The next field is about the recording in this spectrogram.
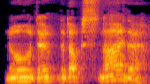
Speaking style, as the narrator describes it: replied the rat cheerfully

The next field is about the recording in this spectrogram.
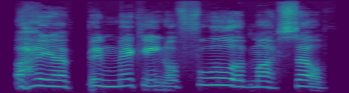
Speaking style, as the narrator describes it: he gasped

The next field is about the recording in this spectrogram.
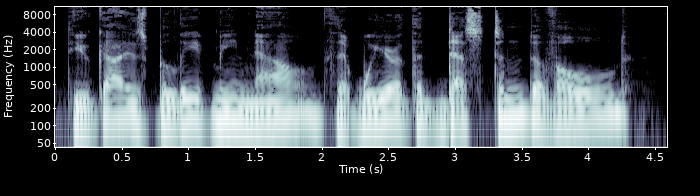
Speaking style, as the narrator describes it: Dega asked

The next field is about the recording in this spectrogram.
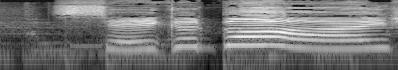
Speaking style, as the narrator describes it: she said cheerfully

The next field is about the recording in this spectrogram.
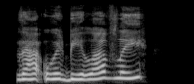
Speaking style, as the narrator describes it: I called, trying to stifle a moan

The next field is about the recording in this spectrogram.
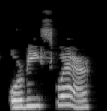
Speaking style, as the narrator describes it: Bradley called after him

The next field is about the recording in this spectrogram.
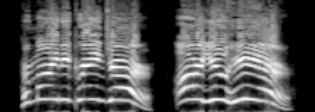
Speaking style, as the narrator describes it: shouted as loudly as he could

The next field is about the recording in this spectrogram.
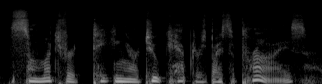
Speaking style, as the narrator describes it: Liana muttered

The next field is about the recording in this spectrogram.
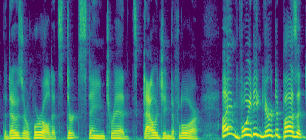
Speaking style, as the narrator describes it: chirped Yanni No's remaining collector droid

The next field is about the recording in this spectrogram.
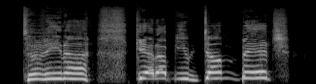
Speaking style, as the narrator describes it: Peter shouting at her

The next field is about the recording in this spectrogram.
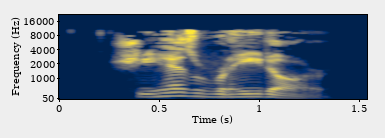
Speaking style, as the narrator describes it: shouted, my voice barely audible to myself

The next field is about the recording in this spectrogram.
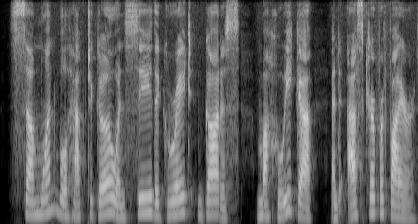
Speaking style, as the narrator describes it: said Taranga

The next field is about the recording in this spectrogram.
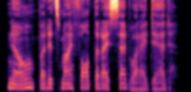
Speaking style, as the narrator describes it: Danny said

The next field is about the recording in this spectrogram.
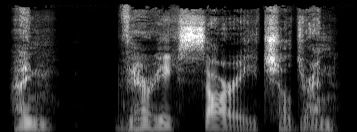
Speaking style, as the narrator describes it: she said, her voice rough with suppressed emotion

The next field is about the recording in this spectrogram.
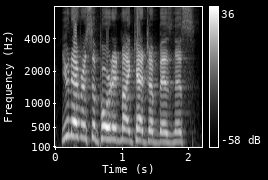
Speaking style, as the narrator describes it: Carl shouted

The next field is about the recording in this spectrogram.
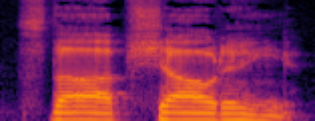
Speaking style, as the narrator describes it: the detective said more calmly than he felt

